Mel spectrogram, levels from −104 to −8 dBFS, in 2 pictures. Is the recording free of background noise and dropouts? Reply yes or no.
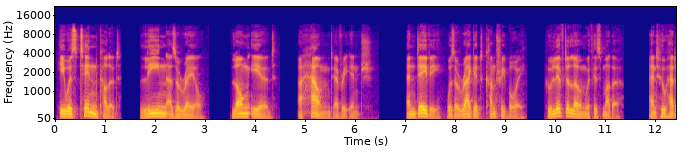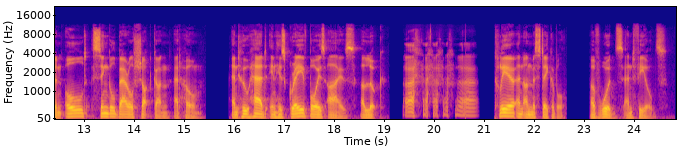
no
